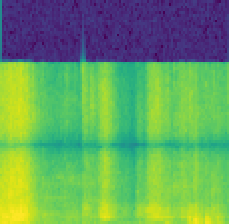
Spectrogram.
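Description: Yellow foam pipe insulation being pulled and rubbed off pipes: a brief rustling scrape at the start, then a few faint rubbing and handling noises.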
